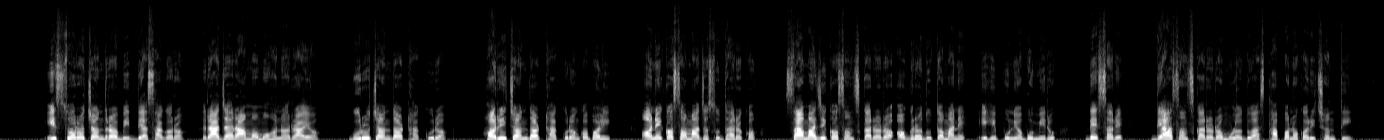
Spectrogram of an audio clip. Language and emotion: Odia, neutral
